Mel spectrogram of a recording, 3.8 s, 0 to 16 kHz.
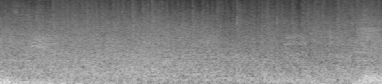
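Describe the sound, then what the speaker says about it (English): Katyusha rocket artillery barrage in Company of Heroes 2, a dense continuous roar of explosions and gunfire filling the whole stretch, loud and unbroken with a faint swell at the end. "the Katyusha barrages constantly unleashing hell will collapse"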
